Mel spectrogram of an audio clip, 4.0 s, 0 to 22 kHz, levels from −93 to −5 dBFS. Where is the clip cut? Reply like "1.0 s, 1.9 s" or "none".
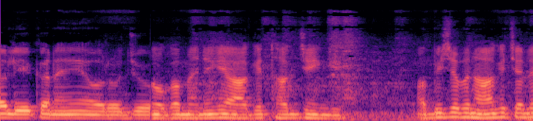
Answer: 1.1 s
